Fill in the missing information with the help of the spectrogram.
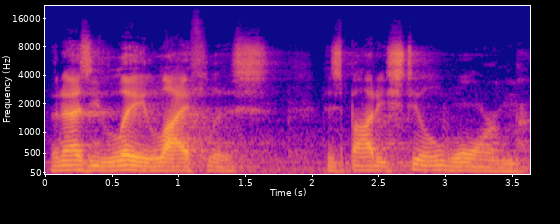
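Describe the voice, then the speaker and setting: Captured in a noisy, reverberant live theatre recording, a man performs a rhymed ballad on stage as a storyteller. His voice sits low with a steady tone and an unhurried pace, and his delivery is dramatic, folksy and emphatic.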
